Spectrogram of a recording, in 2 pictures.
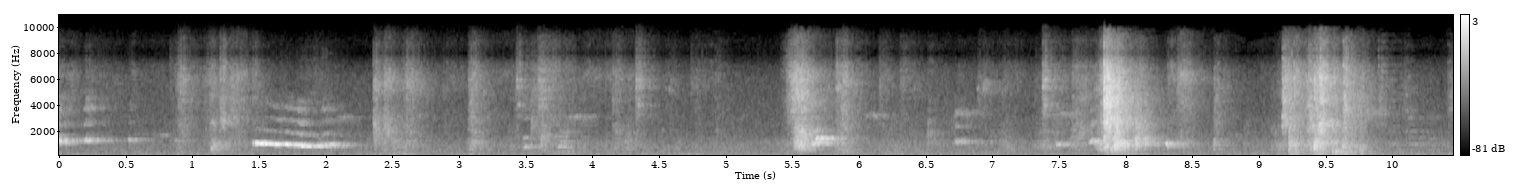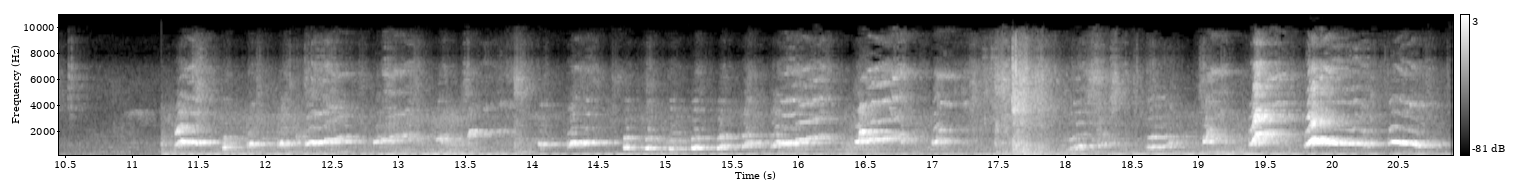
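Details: Chihuahua, a small dog shown getting out through a window, giving high, wavering whimpers and whines that rise and fall, coming in irregular bursts. Sharp knocks and clatters break in, and a steady low hum starts partway through.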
